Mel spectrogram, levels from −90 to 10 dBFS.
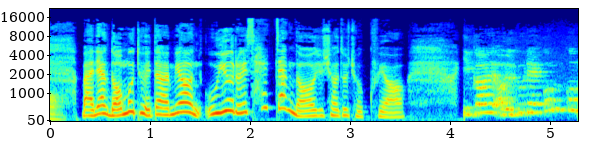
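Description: At 2.79 to 2.83 s, an overlap between stream segments trims about 40 ms of real speech at a segment join, leaving a small skip where the waveform jumps. From 4.14 s to the end, the speech turns abruptly hollow and roomy, about 10 dB quieter, with room noise only about 25 dB below it. This is likely a switch to a distant microphone.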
